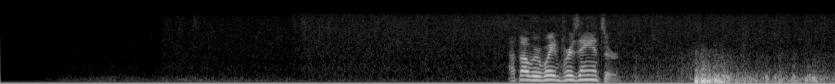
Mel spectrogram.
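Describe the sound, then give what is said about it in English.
A thunderstorm sound effect: steady rain hiss with low, rolling thunder rumbling underneath, a man briefly speaking over it, then a louder rumble near the end. “I need the lightning in the mind going.”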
